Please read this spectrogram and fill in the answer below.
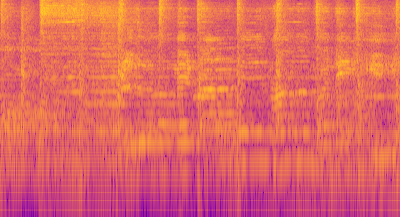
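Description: A live country-rock band playing: an acoustic guitar and a drum kit keep a steady beat while a melody line slides and bends in pitch, with no sung words.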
